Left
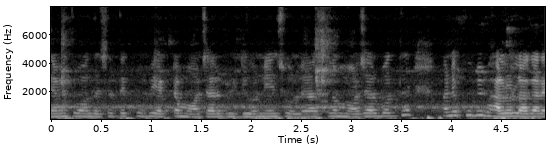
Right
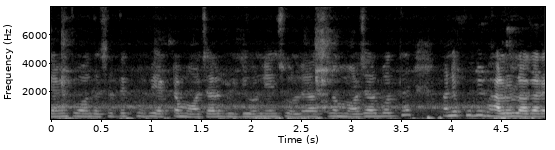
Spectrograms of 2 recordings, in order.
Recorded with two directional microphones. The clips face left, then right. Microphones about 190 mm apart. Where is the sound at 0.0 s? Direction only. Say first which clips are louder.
Left 1 dB; 5° left (ahead or behind).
